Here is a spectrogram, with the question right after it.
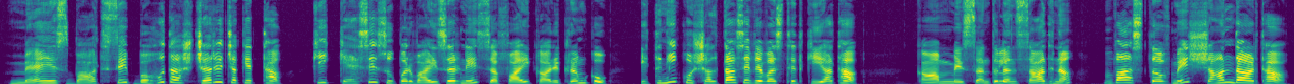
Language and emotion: Hindi, surprised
